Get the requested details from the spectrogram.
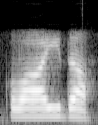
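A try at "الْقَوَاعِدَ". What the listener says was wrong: क़वाइदा नहीं है, आइन भी लंबा नहीं है, क़वाइदा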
